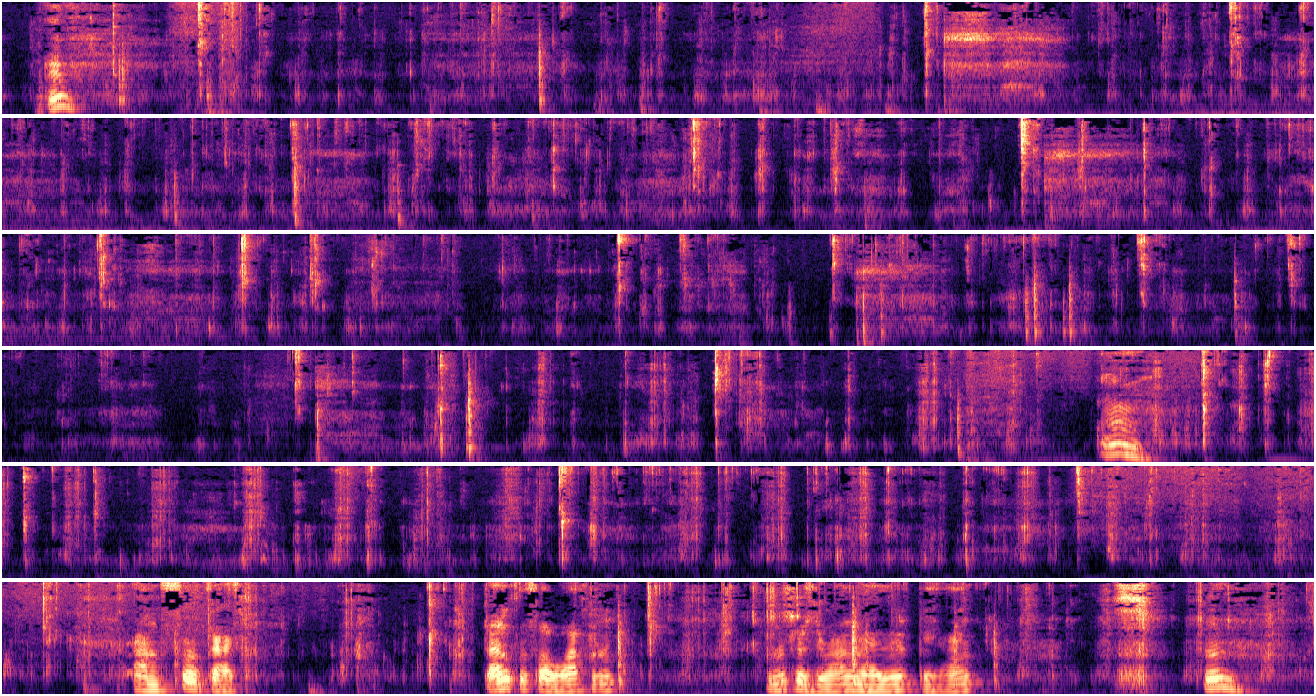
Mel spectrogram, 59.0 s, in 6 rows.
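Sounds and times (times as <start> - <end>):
wet chewing clicks and smacks: 8.0 - 36.7, 38.4 - 48.4, 51.0 - 52.8, 53.7 - 55.2.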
